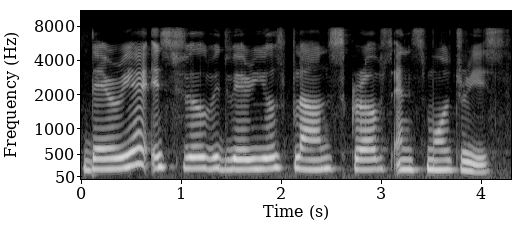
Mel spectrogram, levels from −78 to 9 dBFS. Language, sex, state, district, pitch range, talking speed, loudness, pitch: English, female, Arunachal Pradesh, Lower Dibang Valley, 195-220 Hz, 155 wpm, -13 LUFS, 200 Hz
